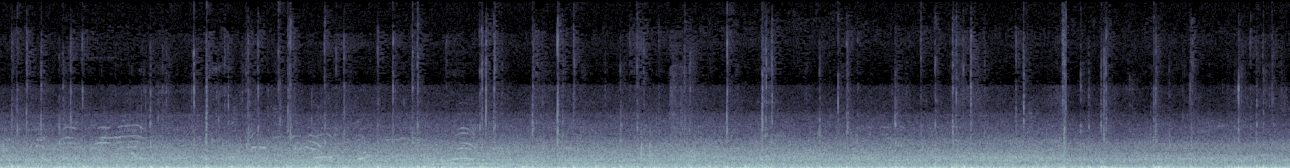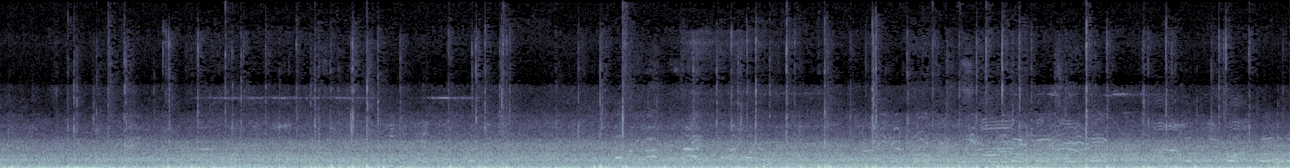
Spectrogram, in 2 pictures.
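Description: Distant, indistinct voices of players and spectators calling out across a soccer field, over a steady low rumble.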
